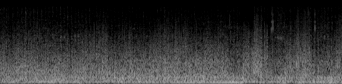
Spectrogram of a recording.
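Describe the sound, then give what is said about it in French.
Steady wind buffeting the microphone over a broad rushing of water, spray and waves against a moving boat during a crossing, continuous and fairly loud with no voices. “En attendant, notre traversée se frotte au vent et à l'eau.”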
